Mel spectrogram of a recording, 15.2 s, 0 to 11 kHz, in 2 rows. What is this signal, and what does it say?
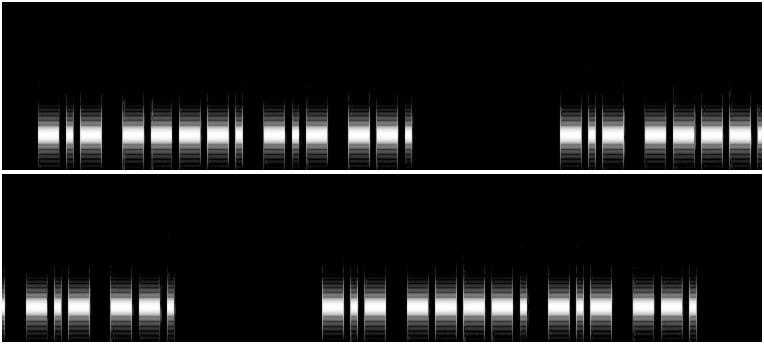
Morse code, heard as a keyed tone, about 17 wpm, 700 Hz. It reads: K9KG K9KG K9KG
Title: USA Call Signs - 4 Characters - Repeated 3x - 17wpm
